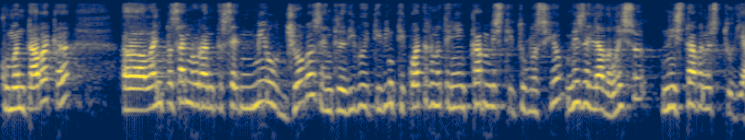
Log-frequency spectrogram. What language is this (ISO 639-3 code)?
cat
